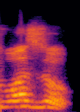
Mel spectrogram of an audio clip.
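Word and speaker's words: oiseau: Nouns ending with the letters E A U where it is pronounced as O at the end like waso there are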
